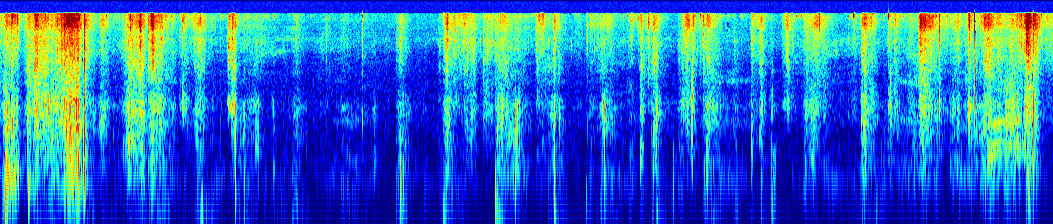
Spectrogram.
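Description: Footsteps crunch through dry brush and twigs.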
